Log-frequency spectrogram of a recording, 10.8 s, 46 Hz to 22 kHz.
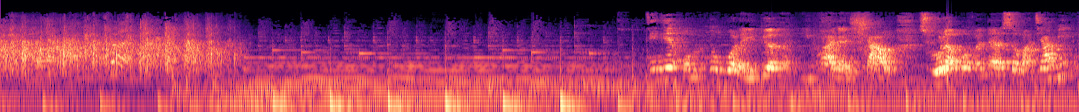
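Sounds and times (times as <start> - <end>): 
audience applause: 0.0 - 2.6
tonal music: 0.0 - 10.7
speech: 6.9 - 10.7.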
